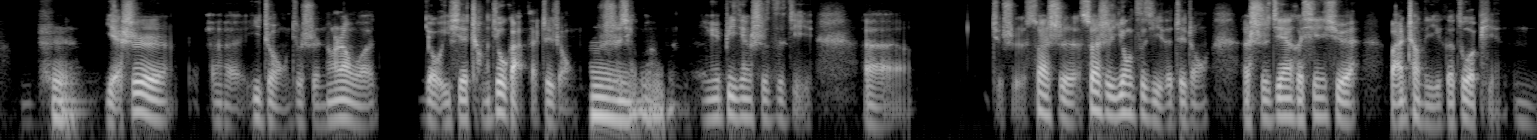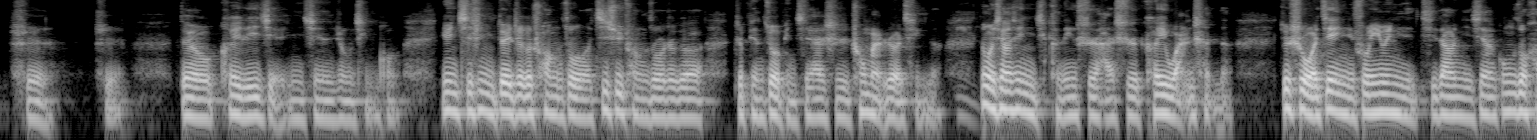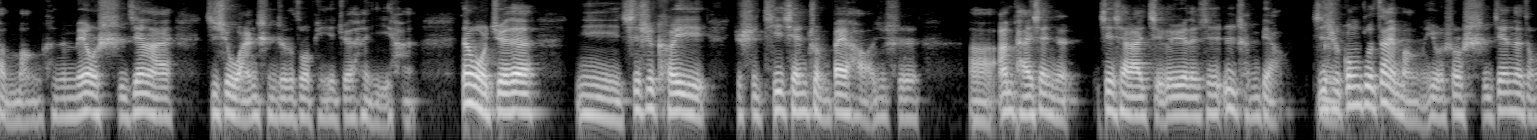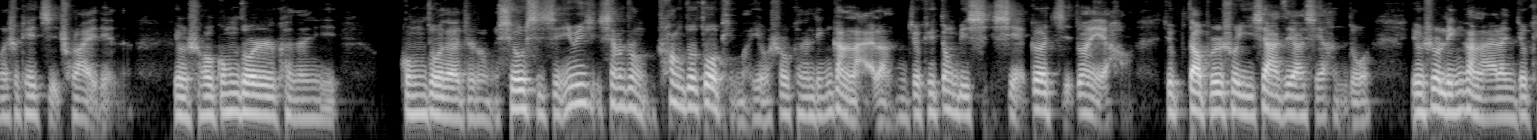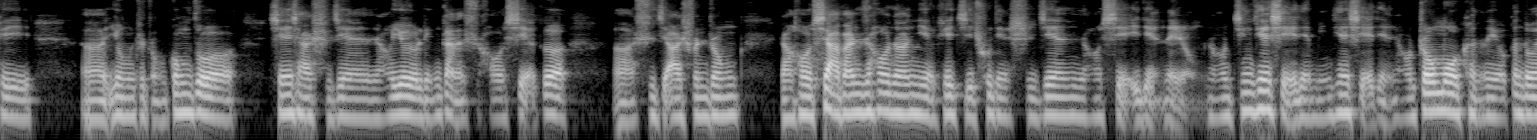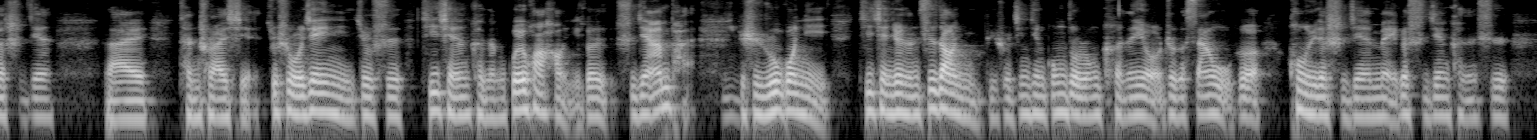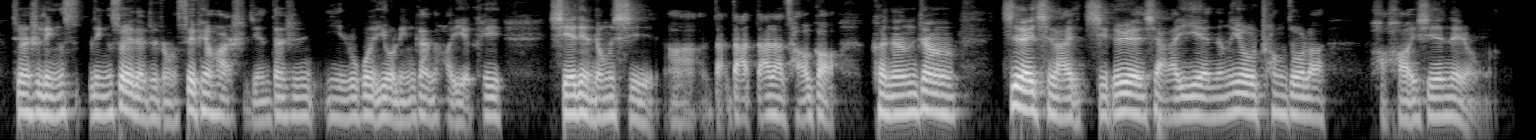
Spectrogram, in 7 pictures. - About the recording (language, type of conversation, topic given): Chinese, advice, 如何在工作占满时间的情况下安排固定的创作时间？
- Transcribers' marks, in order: tapping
